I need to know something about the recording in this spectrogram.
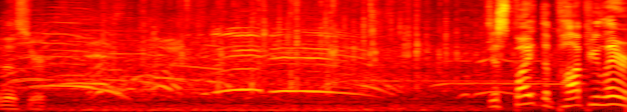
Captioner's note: cheering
